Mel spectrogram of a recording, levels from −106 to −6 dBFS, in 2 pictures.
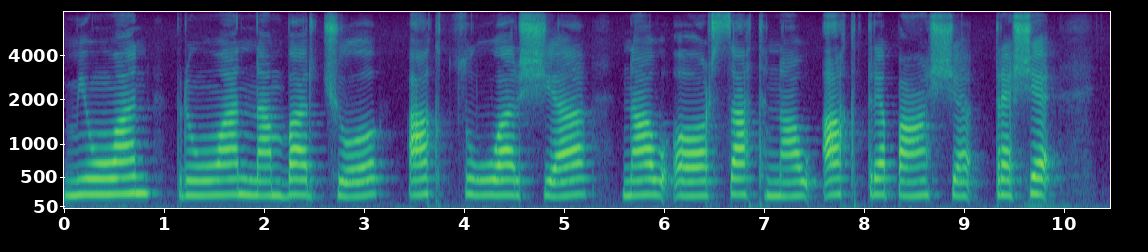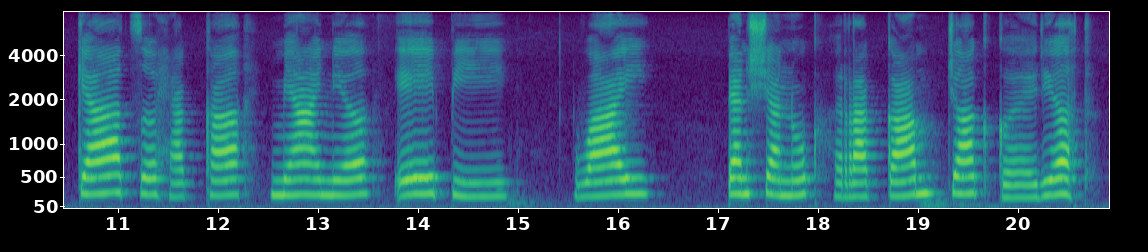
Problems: background sounds at intervals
